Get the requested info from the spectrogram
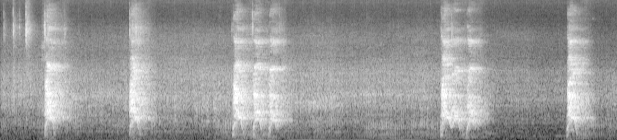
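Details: French Bulldog puppy, four months old, barking angrily at the TV indoors; short harsh barks come singly and in quick double or triple bursts at irregular gaps, about five bursts over twelve seconds, with a faint background hum.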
